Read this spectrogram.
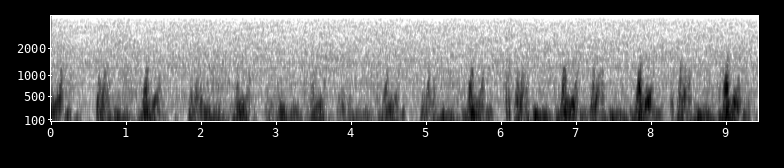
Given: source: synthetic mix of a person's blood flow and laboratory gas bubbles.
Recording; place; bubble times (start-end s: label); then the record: Doppler ultrasound of blood flow; precordium
6.02-6.14 s: bubbles
From the record:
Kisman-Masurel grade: 122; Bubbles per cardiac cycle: 1 to 2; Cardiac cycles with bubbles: 10 to 50%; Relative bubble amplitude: moderate (0.250 to 0.450); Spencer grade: 2 (many but less than half of the cardiac periods contain bubble signals, singularly or in groups); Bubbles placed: only in the low amplitude regions of the cardiac cycle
